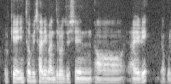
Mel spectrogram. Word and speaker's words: EIRIC: 이렇게 인터뷰 자리 만들어 주신 아이릭이라고 읽어야 되나요? 저희 이릭이라고 보통 이릭? 읽습니다.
